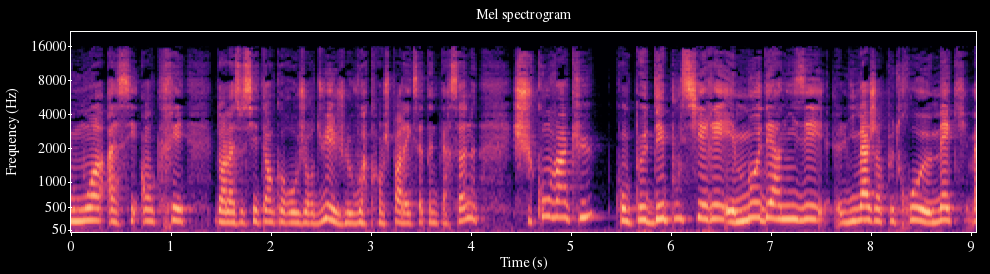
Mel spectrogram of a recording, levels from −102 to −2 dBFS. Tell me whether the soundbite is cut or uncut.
uncut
